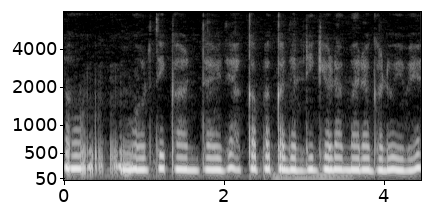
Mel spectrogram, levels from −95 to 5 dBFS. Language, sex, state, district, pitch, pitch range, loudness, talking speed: Kannada, female, Karnataka, Raichur, 210 Hz, 205-230 Hz, -12 LUFS, 120 wpm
